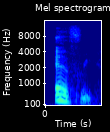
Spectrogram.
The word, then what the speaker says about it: every: When I read it, it seems to have 3 syllables, but it sounds every, every. There's reduction. That sound goes away.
